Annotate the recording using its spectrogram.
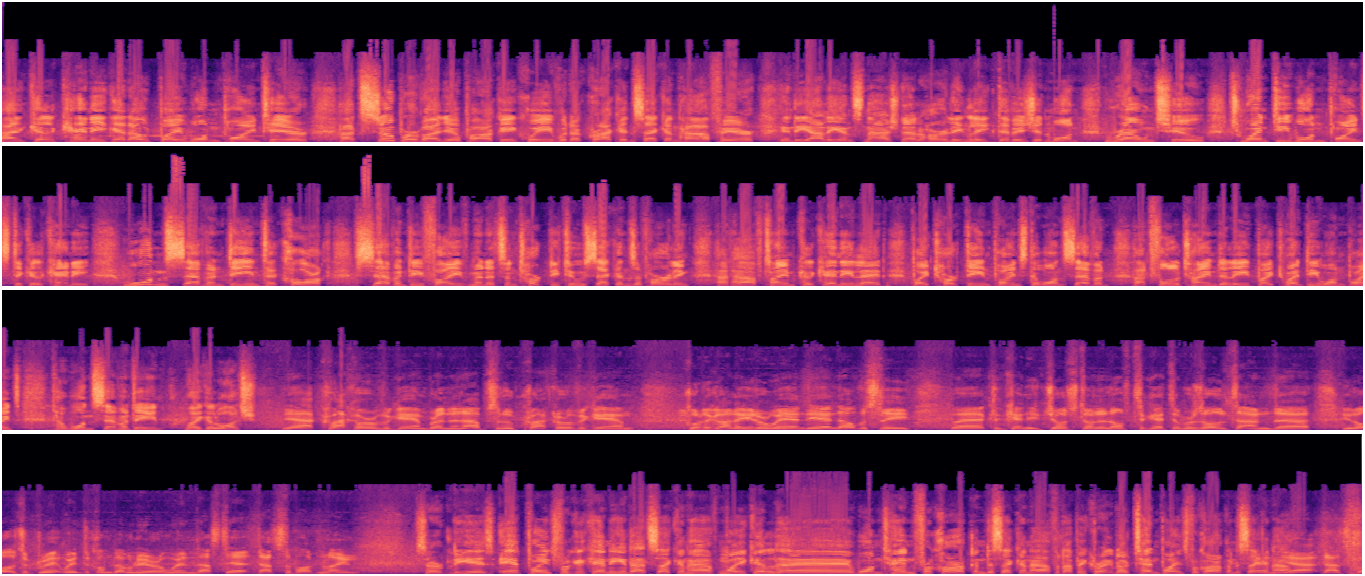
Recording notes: Hurling: Cork v Kilkenny, Allianz National Hurling League Division 1A Round 2. We’ll be live in Supervalu Páirc Uí Chaoimh for full live commentary.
